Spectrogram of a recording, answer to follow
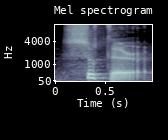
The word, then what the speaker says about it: Soutter: Soutter. Am I pronouncing that right?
